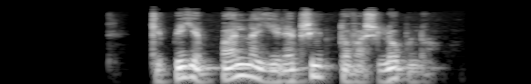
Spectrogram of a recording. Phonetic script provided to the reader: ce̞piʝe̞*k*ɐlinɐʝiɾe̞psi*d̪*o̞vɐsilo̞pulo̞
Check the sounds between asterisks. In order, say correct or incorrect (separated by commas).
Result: incorrect, incorrect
